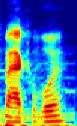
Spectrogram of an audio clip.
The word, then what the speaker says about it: McAvoy: It's James McAvoy. – Right? I thought I was saying it wrong for some reason. Yeah, McAvoy.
